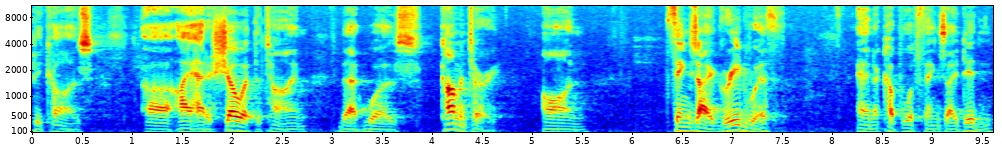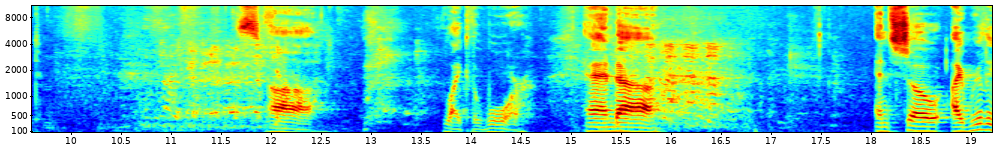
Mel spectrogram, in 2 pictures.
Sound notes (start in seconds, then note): 10.4 laughter; 15.3 laughter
